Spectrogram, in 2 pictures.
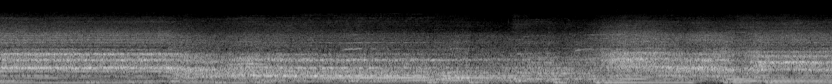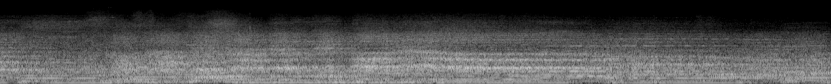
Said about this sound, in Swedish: utan att någon ber dem göra det så börjar hela publiken, 65 000 människor, sjunga med i …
